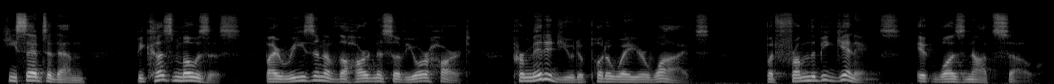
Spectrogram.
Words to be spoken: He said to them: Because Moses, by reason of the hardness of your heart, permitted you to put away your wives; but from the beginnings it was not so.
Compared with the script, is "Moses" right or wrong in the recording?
right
